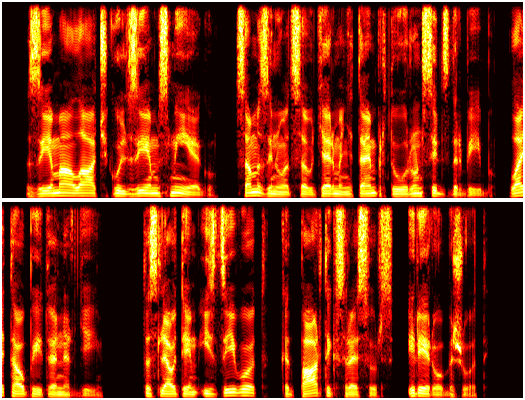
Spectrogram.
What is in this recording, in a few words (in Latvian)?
Infografika LV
